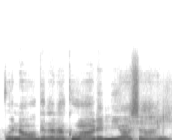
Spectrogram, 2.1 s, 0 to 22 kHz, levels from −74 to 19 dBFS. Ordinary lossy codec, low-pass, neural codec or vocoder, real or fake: none; 14.4 kHz; codec, 32 kHz, 1.9 kbps, SNAC; fake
